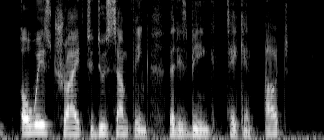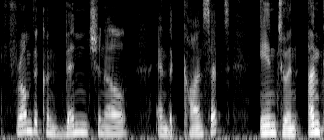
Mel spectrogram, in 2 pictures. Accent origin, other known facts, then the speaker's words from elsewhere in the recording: Israel; I grew up in Israel. I was born in Israel, and I was born in a kibbutz.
